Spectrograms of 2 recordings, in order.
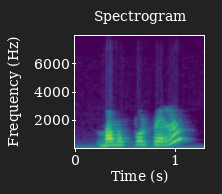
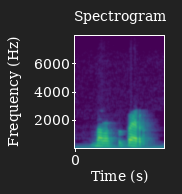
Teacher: Y ellos responden, vamos por perro. La persona se lo hizo a nivel de pregunta y el niño lo imitó a nivel de afirmación.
